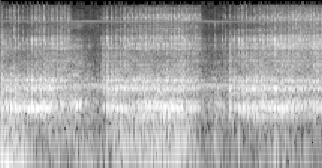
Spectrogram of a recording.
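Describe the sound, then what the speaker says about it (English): A woodturning tool rubs its bevel and cuts across spinning wood on a lathe as part of a fancy Christmas tree turning, making a steady close rasping scrape with two brief pauses. "so we're going to do the anchor bevel cut"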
